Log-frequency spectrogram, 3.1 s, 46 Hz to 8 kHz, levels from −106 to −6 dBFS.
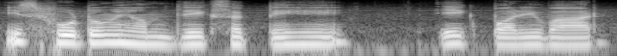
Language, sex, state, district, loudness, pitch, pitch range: Hindi, male, Sikkim, Gangtok, -17 LUFS, 135 Hz, 130-160 Hz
